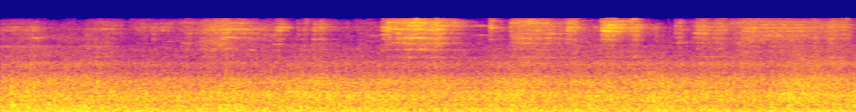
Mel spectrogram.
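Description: Autorack freight cars rolling past on the rails with a steady rumble of wheels on track. Brief high-pitched wheel squeals come and go, the strongest about four seconds in and again around six seconds.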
